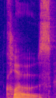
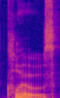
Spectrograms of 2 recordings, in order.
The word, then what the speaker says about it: clothes: th sound and the noun close is dropping away because it's really tough to say clothes clothes to move between those sounds so over time native speakers have just dropped that sound from the pronunciation of this word clothes clothes close the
